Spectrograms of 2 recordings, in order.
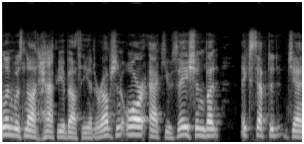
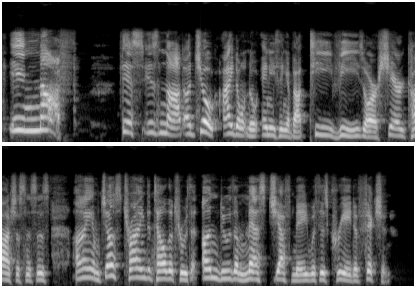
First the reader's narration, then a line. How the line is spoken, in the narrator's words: Merlin yelled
